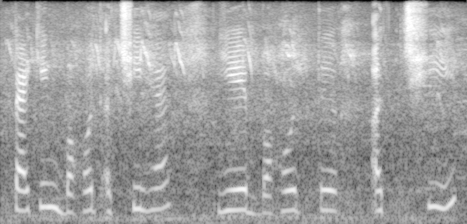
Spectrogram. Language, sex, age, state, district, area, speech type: Urdu, female, 30-45, Uttar Pradesh, Aligarh, rural, spontaneous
